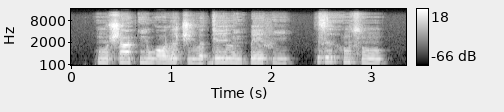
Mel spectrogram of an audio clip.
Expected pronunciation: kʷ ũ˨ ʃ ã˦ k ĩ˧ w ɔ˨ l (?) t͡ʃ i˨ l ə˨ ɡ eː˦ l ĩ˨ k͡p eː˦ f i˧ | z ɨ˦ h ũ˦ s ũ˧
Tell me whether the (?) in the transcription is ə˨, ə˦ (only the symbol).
ə˦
